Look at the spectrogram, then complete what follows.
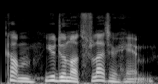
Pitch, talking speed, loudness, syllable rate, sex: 145 Hz, 225 wpm, -17 LUFS, 4.8 syllables/s, male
